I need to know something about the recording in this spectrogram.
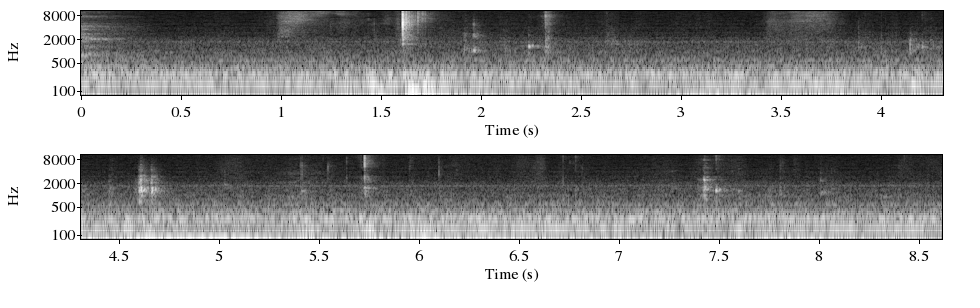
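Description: Faint, scattered clicks and taps of small plastic model-kit parts being handled and pressed into place, with a screwdriver set down on a cutting mat; one sharper click comes about one and a half seconds in.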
